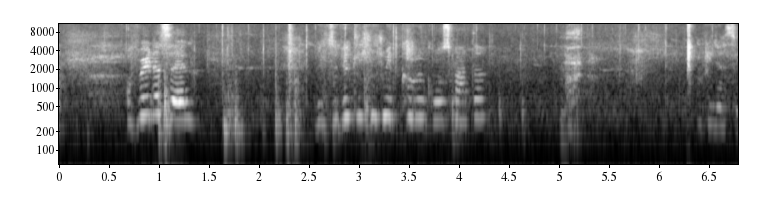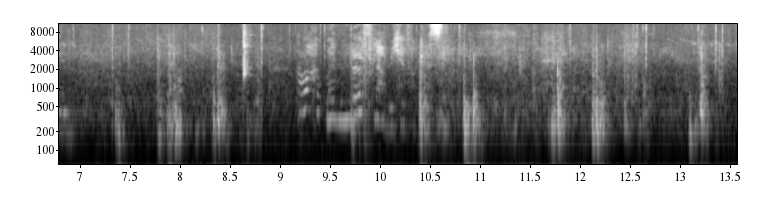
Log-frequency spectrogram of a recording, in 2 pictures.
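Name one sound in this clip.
A boy speaks nearby.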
